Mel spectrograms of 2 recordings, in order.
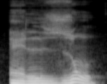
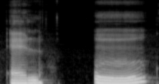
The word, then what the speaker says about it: elles ont: Elles ont, I make the liaison. Elles ont un beau chien.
